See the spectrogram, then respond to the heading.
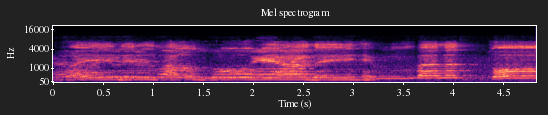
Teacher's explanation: لام پہ تھوڑی دیر رکیں گے بھی، شد ہے نا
